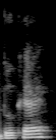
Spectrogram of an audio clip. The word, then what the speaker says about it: bouquet: But brooch with an O, bouquet, I probably use bouquet more often than bouquet, and then boutique rather than boutique.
